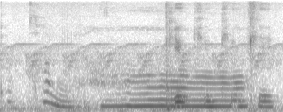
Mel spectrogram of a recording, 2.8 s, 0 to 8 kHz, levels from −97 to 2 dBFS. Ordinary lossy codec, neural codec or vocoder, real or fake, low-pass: none; none; real; none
